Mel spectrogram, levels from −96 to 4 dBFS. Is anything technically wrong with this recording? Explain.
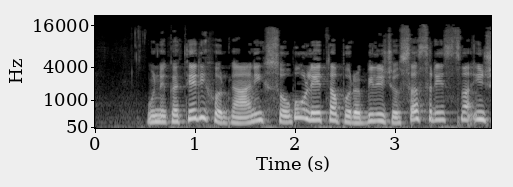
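Yes. At 1.96 s there is damaged data in the compressed stream: corrupted bytes make the decoder misread a frame and resynchronise, producing a brief glitch in the speech.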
